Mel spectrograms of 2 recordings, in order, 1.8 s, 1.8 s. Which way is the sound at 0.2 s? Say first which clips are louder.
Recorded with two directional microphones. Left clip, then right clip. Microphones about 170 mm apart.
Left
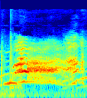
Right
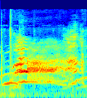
Even; 30° right (ahead or behind).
